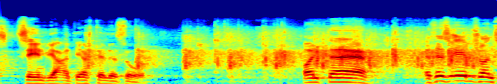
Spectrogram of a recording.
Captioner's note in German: Beifall bei Abgeordneten der SPD und bei der LINKEN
